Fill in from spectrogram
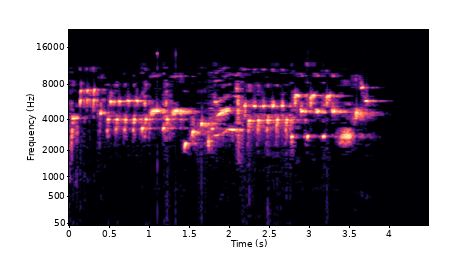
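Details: European goldfinch, described as Persian, singing a fast, continuous twittering song of bright, buzzy and tinkling notes that switch rapidly in pitch for about four seconds before stopping.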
